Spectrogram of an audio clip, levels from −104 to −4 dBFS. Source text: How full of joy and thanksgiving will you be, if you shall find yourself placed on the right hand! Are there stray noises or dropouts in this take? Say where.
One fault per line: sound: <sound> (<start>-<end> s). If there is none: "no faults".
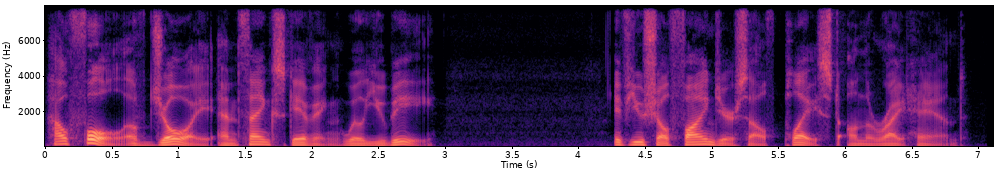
no faults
